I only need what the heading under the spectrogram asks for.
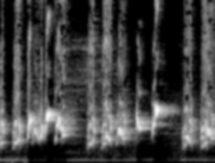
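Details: Red-whiskered bulbul kept caged in Singapore, in recovery after moulting, gives quick warbled chirps and a couple of clear upslurred whistles in short bursts, a steady low hum beneath.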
